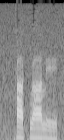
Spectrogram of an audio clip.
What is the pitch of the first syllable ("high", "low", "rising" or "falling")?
falling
